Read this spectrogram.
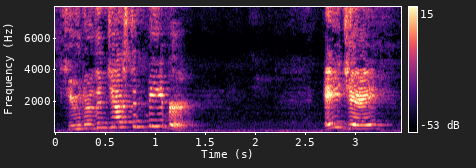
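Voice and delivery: high, fast, pleading fan squeals; frenzied fans. Acted. Fans crowding A J begging for autographs, frenzied. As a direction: mob of starstruck kids begging.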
